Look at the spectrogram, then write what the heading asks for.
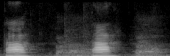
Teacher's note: keep it dental, but we're going to use the blade of the tongue. That means your tongue's going to be pushed forward a bit.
